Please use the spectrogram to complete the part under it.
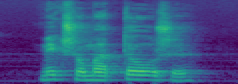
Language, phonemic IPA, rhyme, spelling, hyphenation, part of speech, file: Dutch, /ˌmɪk.soː.maːˈtoː.zə/, -oːzə, myxomatose, myxo‧ma‧to‧se, noun, Nl-myxomatose.ogg
- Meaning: myxomatosis (contagious viral disease affecting rabbits)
